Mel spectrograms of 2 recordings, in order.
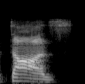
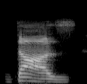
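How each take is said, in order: Both takes have the same delivery.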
